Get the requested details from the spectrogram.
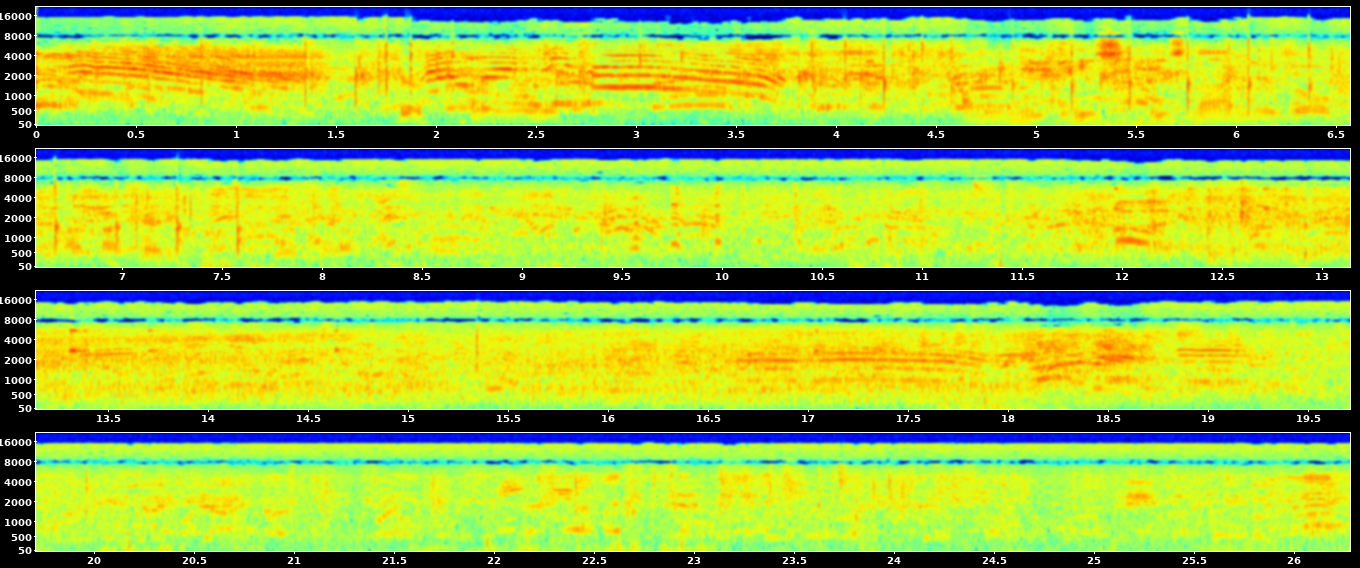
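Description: Young ballplayers shout and call out across an open outdoor field.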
